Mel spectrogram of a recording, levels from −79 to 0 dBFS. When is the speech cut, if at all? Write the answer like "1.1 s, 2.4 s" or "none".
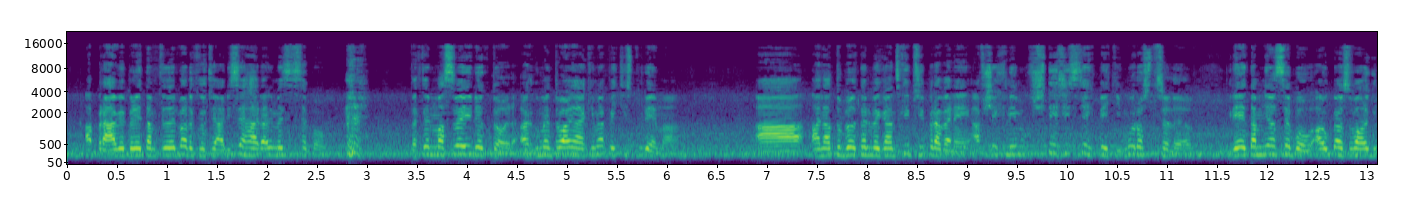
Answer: none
